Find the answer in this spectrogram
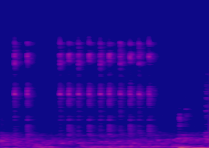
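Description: Small stepper motor, faintly running as it jogs the bench-test Y axis, with a rapid light ticking, then a low thump just before the end.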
